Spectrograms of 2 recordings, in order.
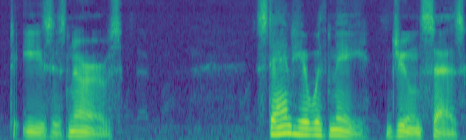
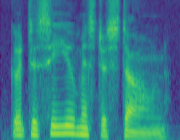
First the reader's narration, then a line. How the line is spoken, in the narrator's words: says Citrine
